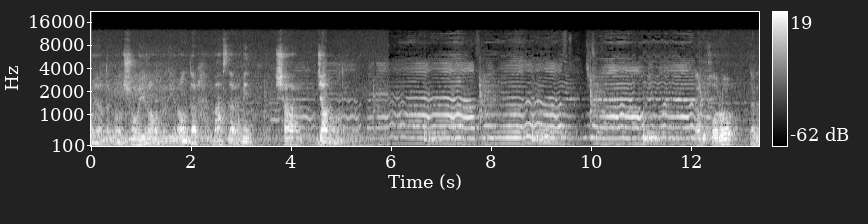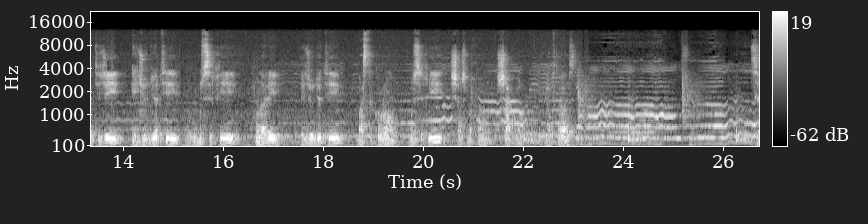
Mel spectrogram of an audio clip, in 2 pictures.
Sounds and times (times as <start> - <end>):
Speech: 0.0 - 5.4, 12.1 - 23.2
Middle Eastern music: 0.0 - 26.7
Music of Asia: 0.0 - 26.7
Singing: 0.0 - 26.7
Vocal music: 0.0 - 26.7.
